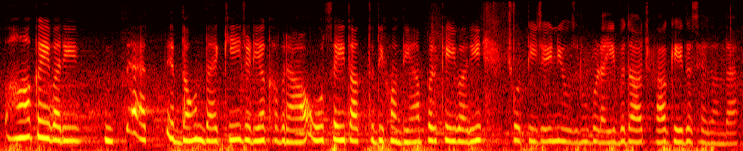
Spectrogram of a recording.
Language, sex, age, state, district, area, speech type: Punjabi, female, 18-30, Punjab, Gurdaspur, rural, spontaneous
